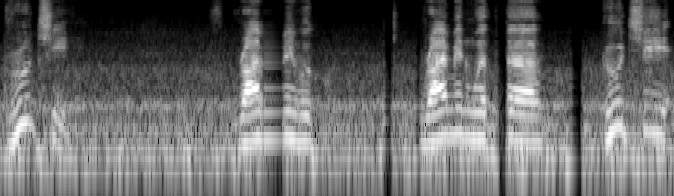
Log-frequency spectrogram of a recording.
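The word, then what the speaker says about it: Grucci: So the company Gucci I think that's a Italian pyrochnic group rhyming with Gucci and Coochie and Gucci but does not rhyme with dookie.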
